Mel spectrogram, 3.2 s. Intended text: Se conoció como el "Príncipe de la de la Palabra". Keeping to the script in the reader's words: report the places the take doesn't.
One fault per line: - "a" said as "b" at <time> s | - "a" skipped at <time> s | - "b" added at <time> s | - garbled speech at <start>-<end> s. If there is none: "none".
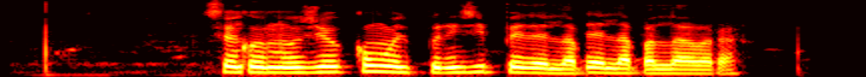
none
